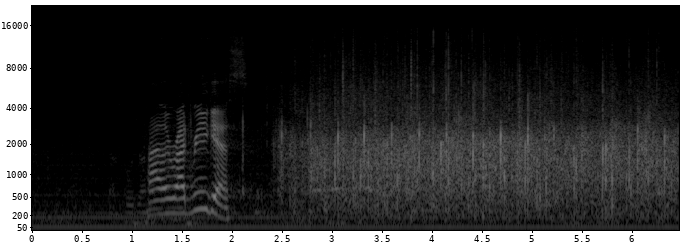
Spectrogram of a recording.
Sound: audience clapping

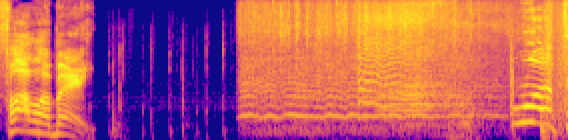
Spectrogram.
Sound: buzzing

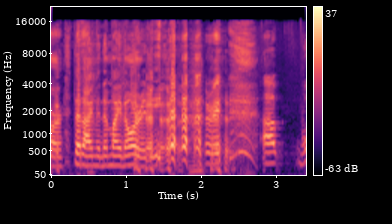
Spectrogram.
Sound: both laugh

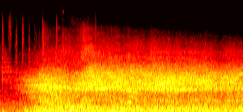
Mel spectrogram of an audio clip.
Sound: car engine revving

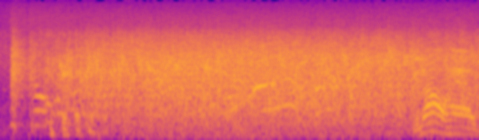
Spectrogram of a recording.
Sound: applause

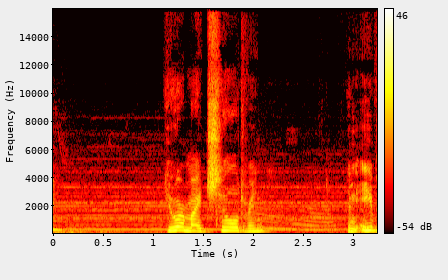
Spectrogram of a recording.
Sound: children laughing

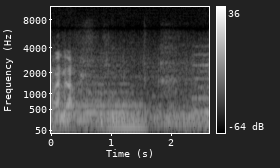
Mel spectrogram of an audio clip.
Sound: chuckling

